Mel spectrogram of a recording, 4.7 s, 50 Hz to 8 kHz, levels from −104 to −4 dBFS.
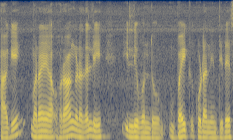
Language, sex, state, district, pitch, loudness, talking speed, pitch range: Kannada, male, Karnataka, Bangalore, 120 Hz, -17 LUFS, 130 wpm, 115-125 Hz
